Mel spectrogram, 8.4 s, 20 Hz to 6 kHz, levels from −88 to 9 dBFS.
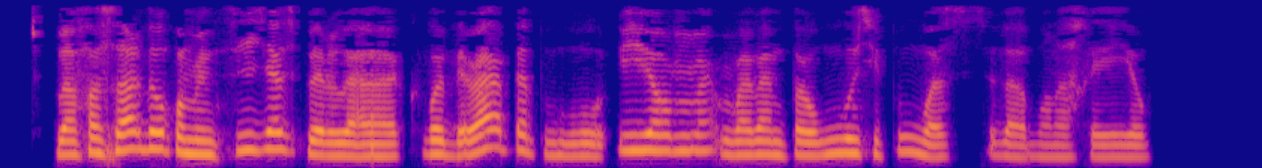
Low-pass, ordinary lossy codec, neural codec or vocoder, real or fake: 5.4 kHz; MP3, 24 kbps; autoencoder, 44.1 kHz, a latent of 192 numbers a frame, MeloTTS; fake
